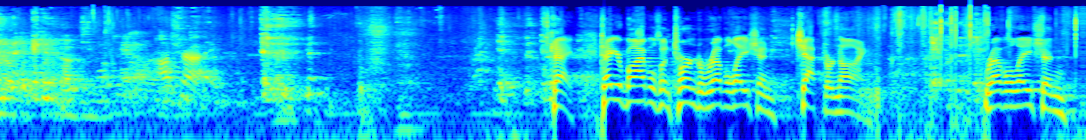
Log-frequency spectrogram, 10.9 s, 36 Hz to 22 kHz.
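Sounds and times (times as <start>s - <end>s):
speech: 0.7s - 3.8s, 5.6s - 8.9s, 9.8s - 10.8s
audience coughing on request: 2.6s - 4.2s, 4.8s - 5.9s, 9.2s - 10.0s.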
